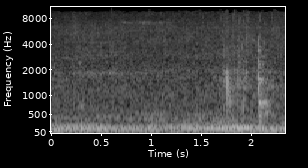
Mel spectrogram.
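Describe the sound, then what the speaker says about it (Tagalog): Potatoes and white onion fry in oil for a corned beef lunch, giving a steady close sizzle with a couple of brief stirring scrapes near the end. "nagprito na ako ng patatas at saka nitong sibuyas. Itong white onion."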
